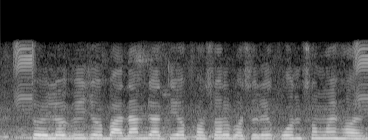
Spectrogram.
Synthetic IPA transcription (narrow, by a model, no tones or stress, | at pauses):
t̪ojlobid͡ʒobad̪amd͡ʒat̪ijɔpʰɔsɔlbɔsʰɔɾekonsɔmɔjɔɦɔej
